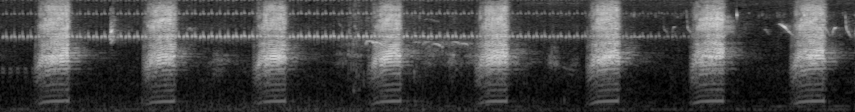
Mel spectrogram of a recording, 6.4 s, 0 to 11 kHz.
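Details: Steady run of eight coarse, nasal duck quacks at an even rhythm of roughly one every 0.8 seconds, each short and raspy, over a faint constant high-pitched tone and low background hum.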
